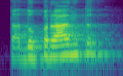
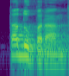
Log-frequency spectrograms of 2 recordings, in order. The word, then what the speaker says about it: तदुपरांत: और तदुपरांत ऐसे नहीं लिखा जाएगा, तदुपरांत तदुपरांत ऐसे लिखा जाएगा, ठीक है। तदुपरांत होता है, तदोपरांत नहीं होता है।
